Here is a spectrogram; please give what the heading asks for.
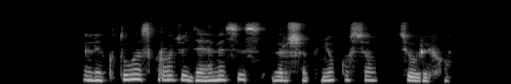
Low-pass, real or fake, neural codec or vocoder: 7.2 kHz; real; none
